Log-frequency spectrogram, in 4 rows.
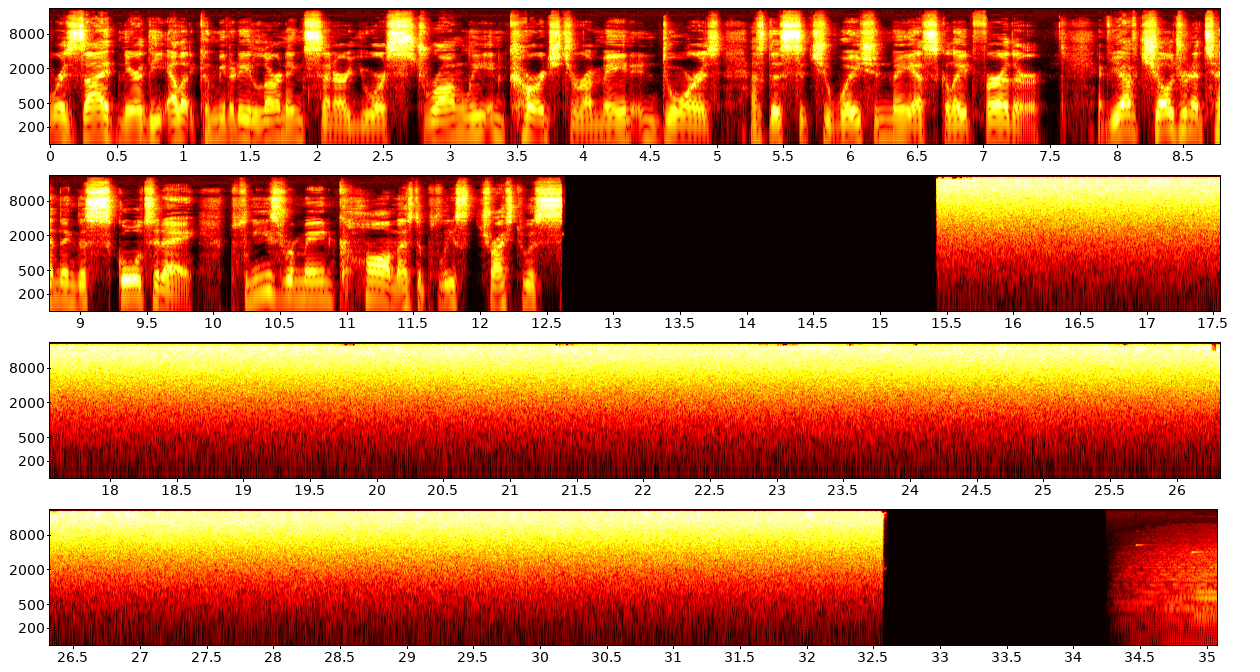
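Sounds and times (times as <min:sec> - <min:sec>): television static hiss: 0:15.4 - 0:32.6.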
